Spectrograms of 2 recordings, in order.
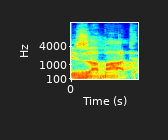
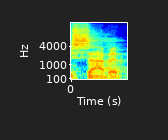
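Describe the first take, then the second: First: The name begins with a z sound. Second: The name begins with an s sound. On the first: This is how the name should be said. "it should be Zabat" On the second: This is how the name came to be said. "it just became Sabat"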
